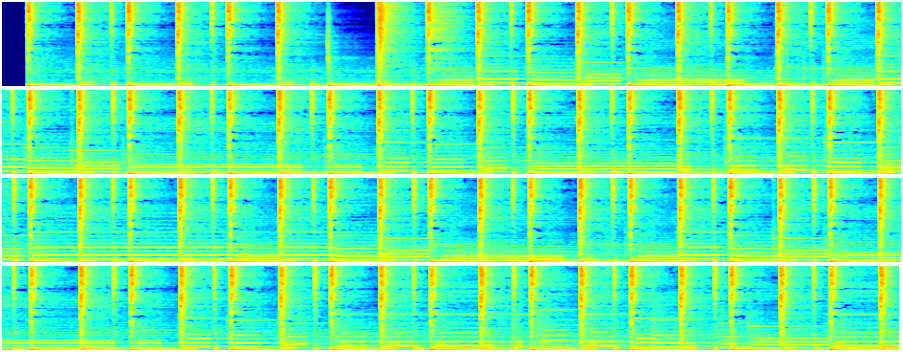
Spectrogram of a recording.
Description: Jingle Bells

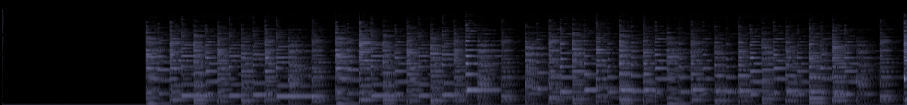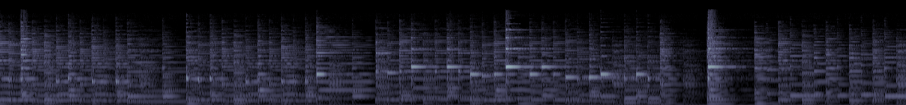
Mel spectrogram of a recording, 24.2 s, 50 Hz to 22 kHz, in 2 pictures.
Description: Ragtime 190

